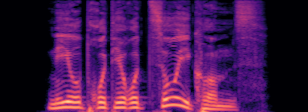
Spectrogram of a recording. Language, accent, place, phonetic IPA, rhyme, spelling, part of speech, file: German, Germany, Berlin, [ˌneoˌpʁoteʁoˈt͡soːikʊms], -oːikʊms, Neoproterozoikums, noun, De-Neoproterozoikums.ogg
- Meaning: genitive singular of Neoproterozoikum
